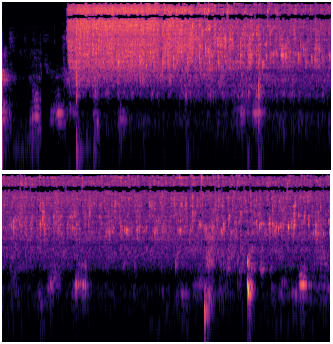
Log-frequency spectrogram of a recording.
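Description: Bathroom sink faucet running, a steady stream of water splashing into the basin. It starts abruptly about a second in and eases slightly in loudness after that.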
